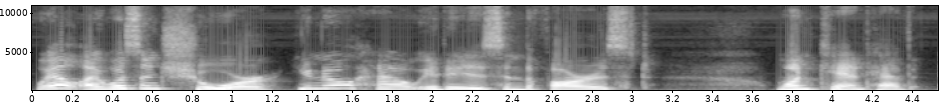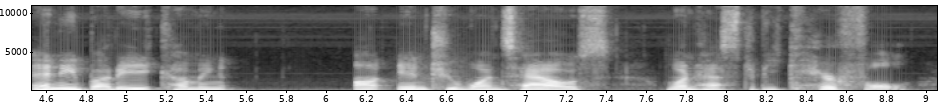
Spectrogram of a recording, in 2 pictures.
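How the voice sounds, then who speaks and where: A woman voicing a fussy, cautious, prim male rabbit in a children's storybook, brisk and polite but stern. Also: fairly low pitch, very animated. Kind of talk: children's storybook read-aloud.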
